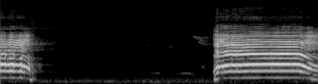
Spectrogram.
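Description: A sheep gives two nasal, wavering bleats: a brief one, then a pause of almost two seconds, then a longer, steady baa lasting about a second.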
